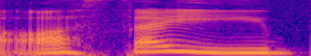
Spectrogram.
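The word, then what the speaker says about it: açaí: Acai. – Yes, right? – Yes. So every single person who comes in has a different way to pronounce it. So the background story of the acai bowls, again, acai.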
